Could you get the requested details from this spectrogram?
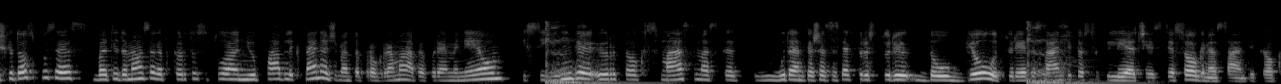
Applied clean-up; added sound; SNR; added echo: none; Thump, thud; 13 dB; none.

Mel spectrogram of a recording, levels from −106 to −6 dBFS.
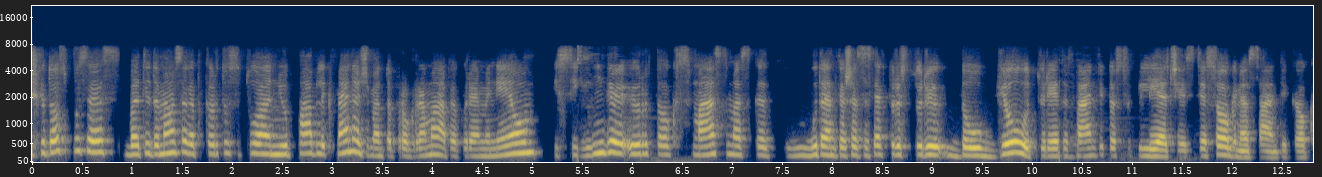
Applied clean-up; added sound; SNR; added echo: neural mask model DeepFilterNet 3.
